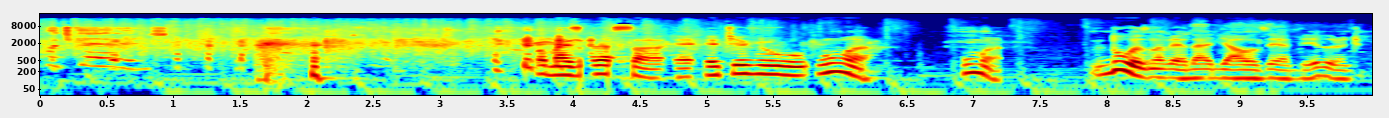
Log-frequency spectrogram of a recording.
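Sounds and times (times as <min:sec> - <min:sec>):
applause: 0:00.0 - 0:06.3
laughter: 0:00.0 - 0:06.4
speech: 0:00.2 - 0:02.2, 0:03.7 - 0:07.3, 0:07.9 - 0:09.9.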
